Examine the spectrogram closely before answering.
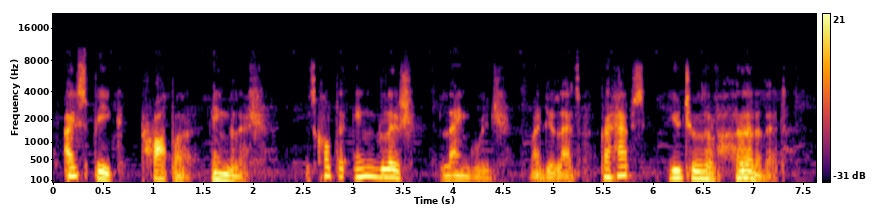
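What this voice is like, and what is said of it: Fake English accent. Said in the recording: “Well, it sounds like an English ... His accent is fake. ... He just started talking like this like 4 months ago.”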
